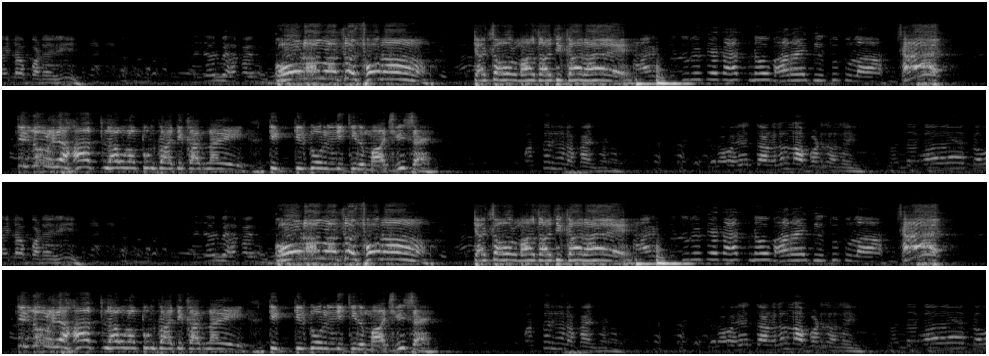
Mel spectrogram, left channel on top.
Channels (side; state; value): both; identical; correlation 1.00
